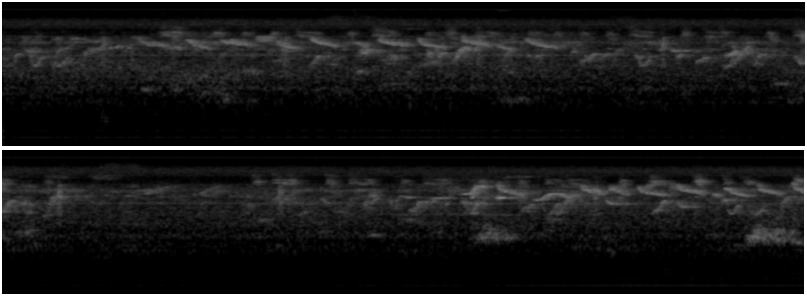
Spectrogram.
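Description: Small birds chirping and twittering in a busy chorus of short, quickly repeated falling notes.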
